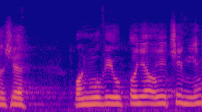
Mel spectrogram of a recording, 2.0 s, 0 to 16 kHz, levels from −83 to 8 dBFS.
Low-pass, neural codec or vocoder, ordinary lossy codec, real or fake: 14.4 kHz; codec, 32 kHz, 1.9 kbps, SNAC; Opus, 64 kbps; fake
